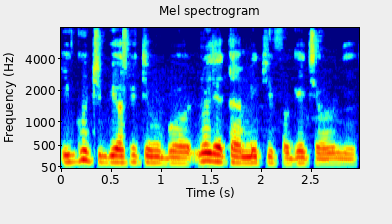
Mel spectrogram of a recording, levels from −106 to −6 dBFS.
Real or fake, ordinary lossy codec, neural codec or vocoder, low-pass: real; none; none; none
